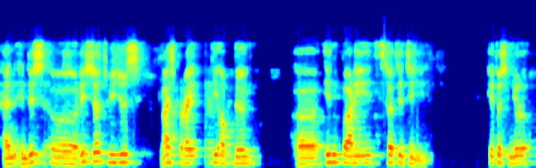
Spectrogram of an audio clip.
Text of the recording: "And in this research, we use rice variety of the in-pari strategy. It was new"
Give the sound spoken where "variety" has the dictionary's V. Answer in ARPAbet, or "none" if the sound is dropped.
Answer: B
